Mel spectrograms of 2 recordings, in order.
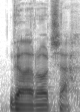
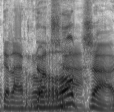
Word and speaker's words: de la Rocha: Man, Zach de la Rocha. I have to say it like Spanish. Zach de la Rocha.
